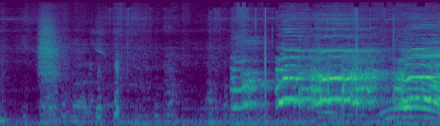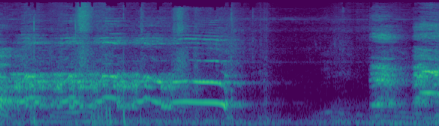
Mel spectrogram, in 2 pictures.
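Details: Kokok balenggek chickens at a practice gathering in Solok; after faint scattered sounds, a long multi-note crow with stepped, arching tones dominates the middle, and other crows start again near the end.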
